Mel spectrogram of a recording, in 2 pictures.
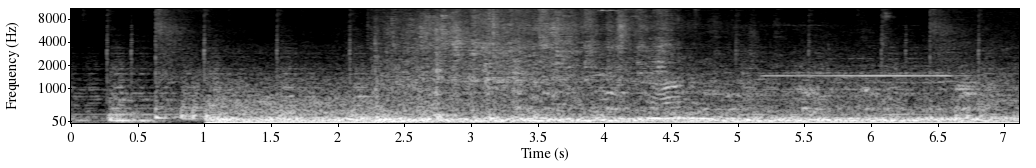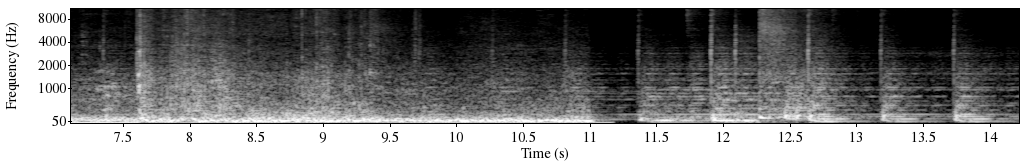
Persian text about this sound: وقوع انفجار بزرگ در بیروت، تمامی پایتخت لبنان و حومه آن این انفجار بزرگ را شنیدند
